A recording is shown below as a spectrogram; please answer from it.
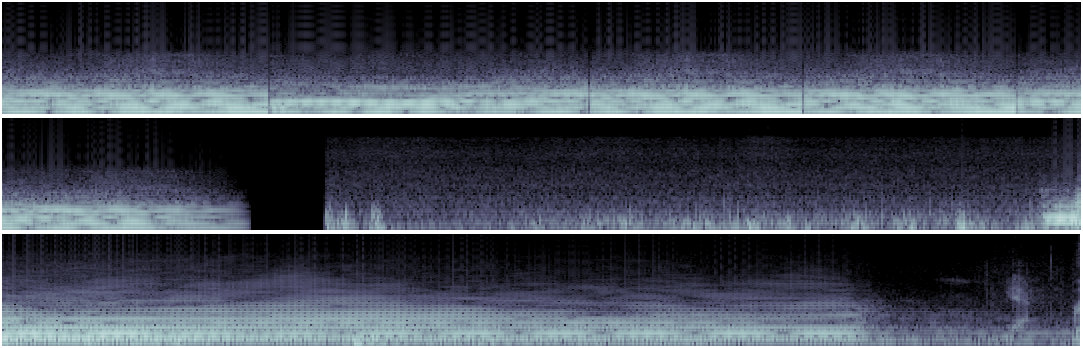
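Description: Ship's horns in a harbour: one long, deep, steady blast that cuts off abruptly about six and a half seconds in, then, after a few seconds of quieter harbour noise, a second long blast starting near eleven seconds and fading near the end.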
